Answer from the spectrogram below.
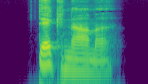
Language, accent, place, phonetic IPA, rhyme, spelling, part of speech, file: German, Germany, Berlin, [ˈdɛkˌnaːmə], -ɛknaːmə, Deckname, noun, De-Deckname.ogg
- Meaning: code name, alias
